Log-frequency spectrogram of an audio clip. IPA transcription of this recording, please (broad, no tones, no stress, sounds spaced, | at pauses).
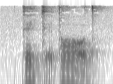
k ɛ j k ɛ̰ t ɔ d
